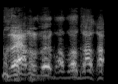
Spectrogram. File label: Female Pitcher Death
